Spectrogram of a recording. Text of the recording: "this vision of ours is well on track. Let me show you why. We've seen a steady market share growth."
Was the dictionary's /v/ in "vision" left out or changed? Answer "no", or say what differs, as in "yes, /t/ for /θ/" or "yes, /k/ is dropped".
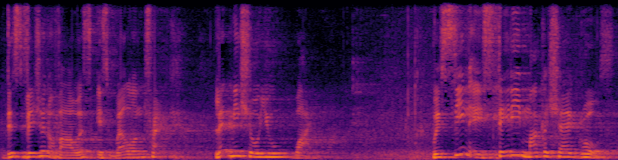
no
